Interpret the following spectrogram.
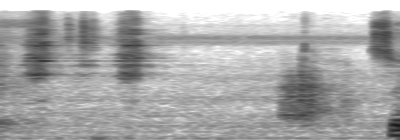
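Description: Toasted sunflower seeds shifting in a non-stick frying pan as it is handled: two faint clinks, then a short sliding rattle at about one and a half seconds.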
